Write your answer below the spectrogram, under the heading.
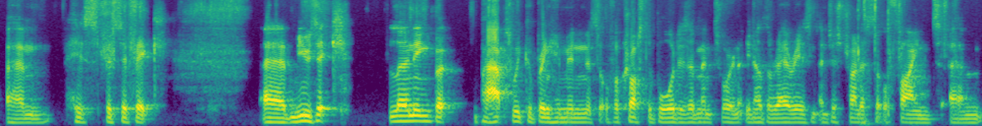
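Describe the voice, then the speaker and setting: A man with a hoarse, raspy voice joining an online workshop, speaking tentatively and hedging his points over a video call. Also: on the low side, a little mellow, poor audio. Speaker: workshop participant.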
